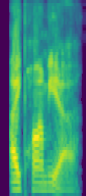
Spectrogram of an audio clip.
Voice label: "ipomoea", American

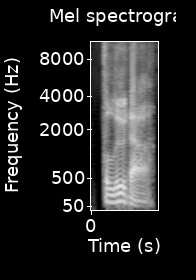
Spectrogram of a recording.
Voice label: "valuta", American

